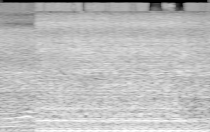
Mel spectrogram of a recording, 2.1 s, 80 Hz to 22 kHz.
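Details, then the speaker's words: B16-powered 1993 Honda Civic Si after timing belt replacement following a broken belt: smooth, even idle with steady pitch and no tapping or clatter; running fine, no leaks. "Sounds like it's running just fine too, like nothing happened after breaking that timing belt."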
